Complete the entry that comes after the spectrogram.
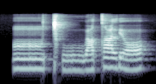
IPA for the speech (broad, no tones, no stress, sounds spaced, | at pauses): ɔ̃ː ǀʰ uː tˤ ɛ l ɾʲ ɔ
